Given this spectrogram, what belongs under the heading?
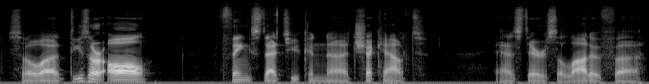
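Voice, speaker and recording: A man hosting a hobby channel, explaining informally in a halting way with pauses mid-phrase. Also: low voice, a bit bright, smooth, no room sound. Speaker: host of a shortwave radio channel.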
